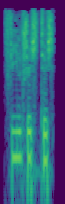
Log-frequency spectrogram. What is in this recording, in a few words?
"vielschichtig", German; adjectives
